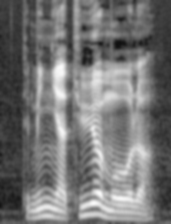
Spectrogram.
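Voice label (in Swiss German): "miniaturmaler", Bas Rhin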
